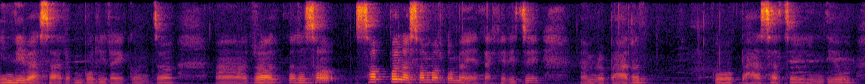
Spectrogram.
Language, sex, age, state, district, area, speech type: Nepali, female, 30-45, West Bengal, Darjeeling, rural, spontaneous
